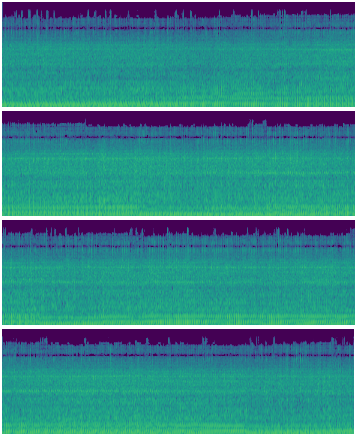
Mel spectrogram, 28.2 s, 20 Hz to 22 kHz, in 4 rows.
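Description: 1998 Harley-Davidson Road Glide's V-twin engine running under way, heard from the bike mount. Its note rises and falls with the throttle through the curves and changes sharply about a third of the way in, around halfway, and near the end.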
